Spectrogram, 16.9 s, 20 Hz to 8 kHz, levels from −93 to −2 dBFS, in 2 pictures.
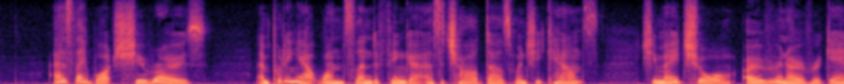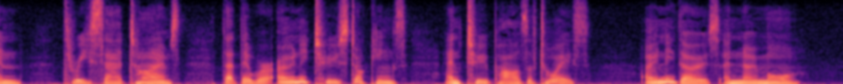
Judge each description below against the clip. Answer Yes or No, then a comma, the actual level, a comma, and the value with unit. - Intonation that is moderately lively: Yes, average, 4.6 semitones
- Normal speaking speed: Yes, average, 155 wpm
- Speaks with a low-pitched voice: No, high, 195 Hz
